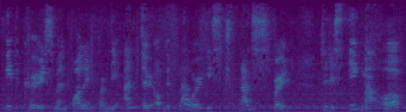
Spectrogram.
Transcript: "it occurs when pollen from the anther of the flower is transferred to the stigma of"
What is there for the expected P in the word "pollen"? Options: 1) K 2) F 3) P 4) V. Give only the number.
2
